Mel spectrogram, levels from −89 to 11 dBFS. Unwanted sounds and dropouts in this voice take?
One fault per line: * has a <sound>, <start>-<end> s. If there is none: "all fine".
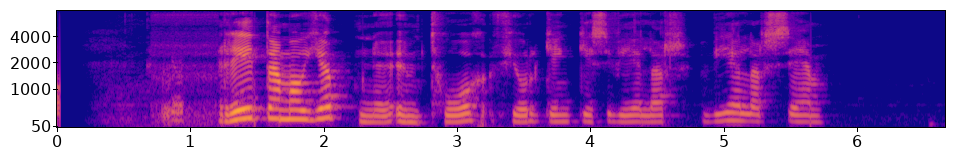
* has a laugh, 0.8-1.0 s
